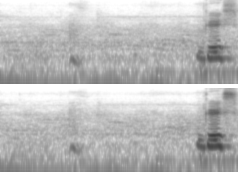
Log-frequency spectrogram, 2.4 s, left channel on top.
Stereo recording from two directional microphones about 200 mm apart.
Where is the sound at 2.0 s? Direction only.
25° right (ahead or behind).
